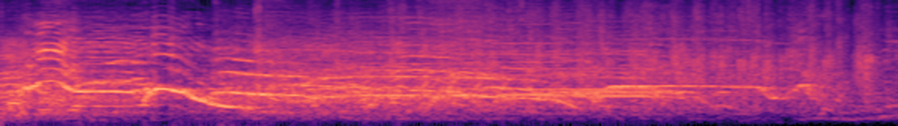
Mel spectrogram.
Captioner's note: audience cheers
